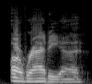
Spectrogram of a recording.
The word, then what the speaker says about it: Aradia: It is pronounced Aradia. Unless that is Aradia, in which case it's wrong.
